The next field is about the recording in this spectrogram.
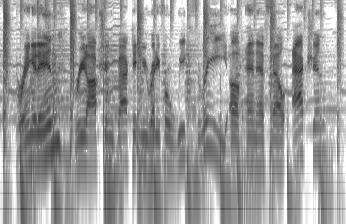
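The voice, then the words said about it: Sports announcer voice. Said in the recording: “went into like an announcer voice”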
